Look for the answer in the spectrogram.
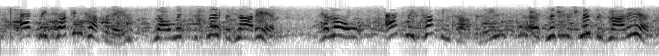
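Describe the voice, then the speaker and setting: A woman's voice: very high voice, animated, normal speed. An actress playing an eager, sweet young woman who hopes for a film career, in a 1940s radio drama. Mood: businesslike. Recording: tinny, very noisy old radio recording, crowd behind.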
